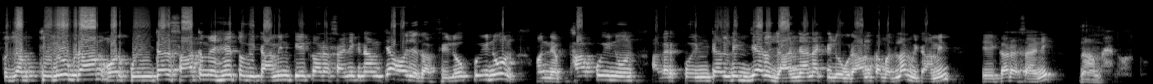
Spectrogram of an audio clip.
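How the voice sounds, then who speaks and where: High-voiced male teacher quizzing himself. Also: normal speed, rough recording. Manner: repetitive, asks and answers his own questions; addresses viewers as friends. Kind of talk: explaining memory tricks for a general studies lesson.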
